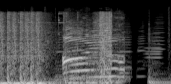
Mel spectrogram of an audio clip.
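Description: Rapid bursts of M60 machine gun fire in the game Free Fire, loud and dense, with a brief gap near the end before the firing resumes.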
